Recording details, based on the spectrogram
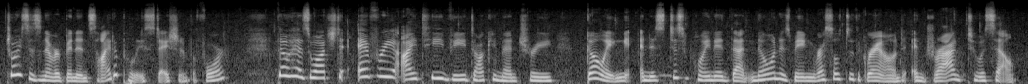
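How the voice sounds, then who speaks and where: A woman's voice: medium pitch, big pitch swings, brisk, slight background noise. A woman streamer reading a novel aloud on a live stream, often slipping and correcting herself. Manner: reads with frequent slips and self-corrections; breaks off to comment casually. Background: soft rain ambience.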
